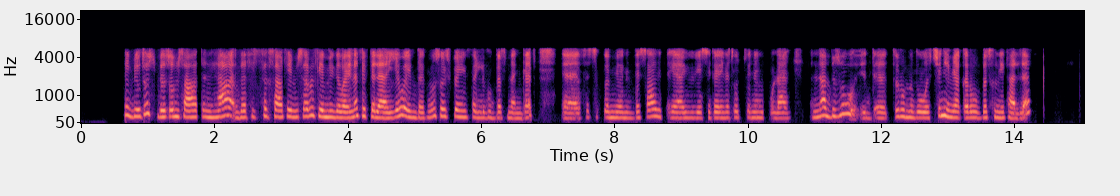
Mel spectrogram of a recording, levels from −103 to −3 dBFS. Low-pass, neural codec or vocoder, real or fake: 5.4 kHz; codec, 16 kHz, 2 kbps, FreqCodec, smaller model; fake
